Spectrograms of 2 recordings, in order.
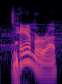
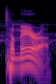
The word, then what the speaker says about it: Tamara: I had her as Tamara. It's Tamara.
